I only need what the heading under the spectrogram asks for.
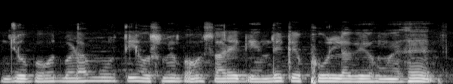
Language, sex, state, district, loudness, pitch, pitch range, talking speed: Hindi, male, Jharkhand, Palamu, -14 LUFS, 140 Hz, 135-145 Hz, 185 wpm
